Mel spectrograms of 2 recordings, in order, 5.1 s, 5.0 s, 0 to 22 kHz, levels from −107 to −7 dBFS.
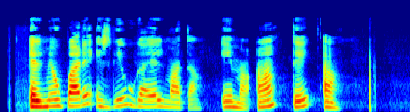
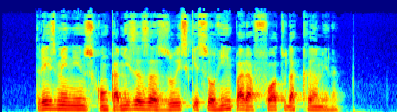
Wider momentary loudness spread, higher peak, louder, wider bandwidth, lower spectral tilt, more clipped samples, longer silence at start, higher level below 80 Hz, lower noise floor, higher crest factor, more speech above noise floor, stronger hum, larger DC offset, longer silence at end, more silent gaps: first, 16 LU vs 7 LU; about the same, -2 dBFS vs 0 dBFS; second, -26 LUFS vs -17 LUFS; second, 10.5 kHz vs 15 kHz; about the same, -6.5 dB/octave vs -5.5 dB/octave; neither; about the same, 0.35 s vs 0.45 s; second, -76 dBFS vs -52 dBFS; second, -48 dBFS vs -58 dBFS; first, 24 dB vs 16 dB; second, 24 dB vs 42 dB; neither; neither; first, 0.9 s vs 0.75 s; neither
